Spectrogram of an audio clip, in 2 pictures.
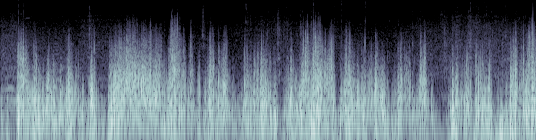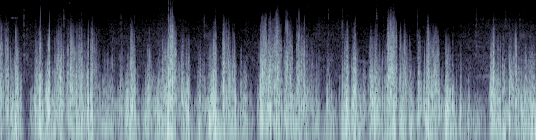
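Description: Wind buffeting the microphone: a loud, irregular rumble that surges and drops in uneven gusts.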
